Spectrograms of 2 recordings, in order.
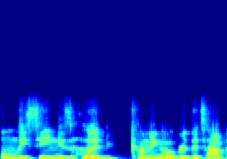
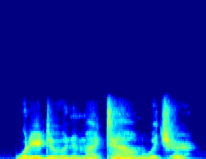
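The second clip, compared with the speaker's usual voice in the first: rough, gruff, low-pitched voice. Game master voicing a small hooded figure confronting the witcher, gruff deep voice. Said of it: "you hear a gruff, deep voice".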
